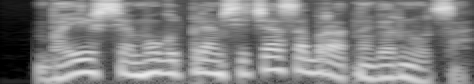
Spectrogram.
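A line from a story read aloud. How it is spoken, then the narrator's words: Plain. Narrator (Russian): спросил я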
